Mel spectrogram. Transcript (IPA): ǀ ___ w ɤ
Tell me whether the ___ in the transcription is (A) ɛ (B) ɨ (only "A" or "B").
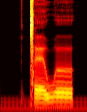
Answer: A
